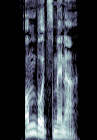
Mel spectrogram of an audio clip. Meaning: nominative/accusative/genitive plural of Ombudsmann
- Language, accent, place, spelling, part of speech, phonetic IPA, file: German, Germany, Berlin, Ombudsmänner, noun, [ˈɔmbʊt͡sˌmɛnɐ], De-Ombudsmänner.ogg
